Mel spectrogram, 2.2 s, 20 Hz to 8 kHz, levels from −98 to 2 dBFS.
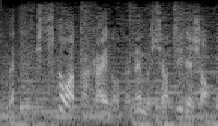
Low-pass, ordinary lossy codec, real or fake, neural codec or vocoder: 7.2 kHz; Opus, 24 kbps; real; none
